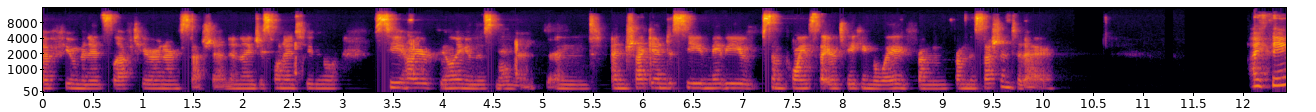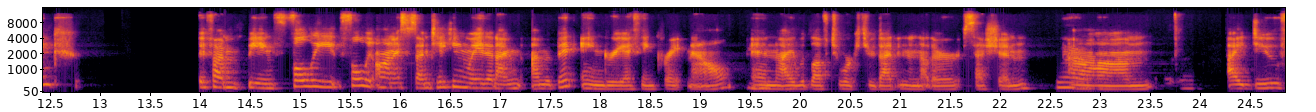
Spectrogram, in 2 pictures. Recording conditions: video call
